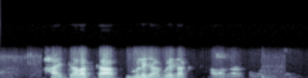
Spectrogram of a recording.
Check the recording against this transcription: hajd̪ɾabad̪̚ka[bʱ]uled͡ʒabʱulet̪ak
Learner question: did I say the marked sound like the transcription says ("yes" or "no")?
yes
